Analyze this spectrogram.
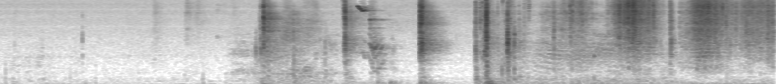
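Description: A back door being opened: after a quiet start, a run of sharp clicks and knocks from the latch and frame, the loudest a little past the middle, mixed with rushing noise as it swings or slides open.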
